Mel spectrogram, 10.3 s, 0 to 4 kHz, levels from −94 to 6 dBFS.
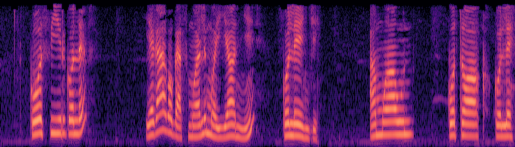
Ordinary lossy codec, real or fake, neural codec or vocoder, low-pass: MP3, 24 kbps; real; none; 3.6 kHz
